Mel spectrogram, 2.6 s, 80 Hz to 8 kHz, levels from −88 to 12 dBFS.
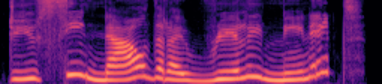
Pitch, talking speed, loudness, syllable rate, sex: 290 Hz, 210 wpm, -14 LUFS, 4.3 syllables/s, female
